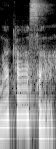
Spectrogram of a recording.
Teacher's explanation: ein einfaches s zwischen Vokalen das wird wenn man richtig Standard italienisch aus Mittel und Süditalien anschaut ja das wird tatsächlich stimmlos aus gesprochen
